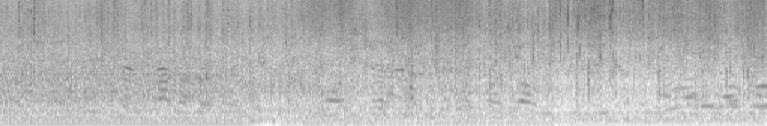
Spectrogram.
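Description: Plastic rubbish rustles and crackles as hands dig through it.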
